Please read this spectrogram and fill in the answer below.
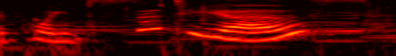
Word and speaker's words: poinsettias: I'm going to put out my poinsettias. And yes, that is how they're pronounced, believe it or not.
